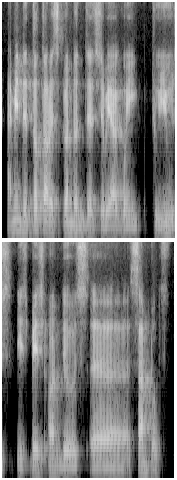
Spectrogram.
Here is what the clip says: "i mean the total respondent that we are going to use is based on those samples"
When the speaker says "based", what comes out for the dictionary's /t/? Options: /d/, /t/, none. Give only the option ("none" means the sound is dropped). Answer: /t/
